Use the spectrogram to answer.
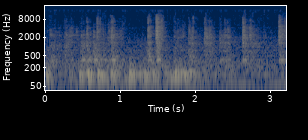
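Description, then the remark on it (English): Water drips onto an air conditioner in irregular taps, sharp little ticks scattered every half second or so over a low, steady hum. Quiet throughout, with no voices. “Is rain, not rain, condensation rains down upon my air conditioner.”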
